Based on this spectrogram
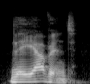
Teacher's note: Fíjate cómo me salto la H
